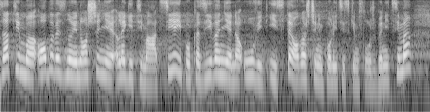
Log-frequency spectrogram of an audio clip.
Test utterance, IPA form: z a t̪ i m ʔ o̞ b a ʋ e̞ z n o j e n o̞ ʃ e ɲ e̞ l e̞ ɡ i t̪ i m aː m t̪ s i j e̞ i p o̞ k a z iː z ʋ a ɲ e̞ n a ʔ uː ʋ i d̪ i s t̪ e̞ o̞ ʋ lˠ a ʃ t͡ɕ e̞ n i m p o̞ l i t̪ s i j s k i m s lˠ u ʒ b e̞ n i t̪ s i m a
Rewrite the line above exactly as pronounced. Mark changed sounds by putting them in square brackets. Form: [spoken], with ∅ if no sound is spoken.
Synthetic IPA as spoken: z a t̪ i m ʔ o̞ b a ʋ e̞ z n o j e n o̞ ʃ e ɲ e̞ l e̞ ɡ i t̪ i m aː [∅] t̪ s i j e̞ i p o̞ k a z iː [∅] ʋ a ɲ e̞ n a ʔ uː ʋ i d̪ i s t̪ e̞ o̞ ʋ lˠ a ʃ t͡ɕ e̞ n i m p o̞ l i t̪ s i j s k i m s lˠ u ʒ b e̞ n i t̪ s i m a

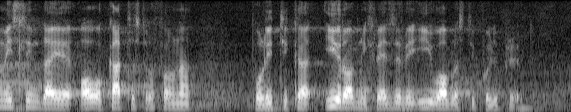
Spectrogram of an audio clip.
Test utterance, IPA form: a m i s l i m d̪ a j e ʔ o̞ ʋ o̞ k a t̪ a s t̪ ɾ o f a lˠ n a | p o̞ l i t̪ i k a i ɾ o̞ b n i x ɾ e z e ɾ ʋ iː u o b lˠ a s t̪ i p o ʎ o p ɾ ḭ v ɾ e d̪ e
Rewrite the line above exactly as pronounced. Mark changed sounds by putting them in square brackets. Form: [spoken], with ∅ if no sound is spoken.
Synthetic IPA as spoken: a m i s l i m d̪ a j e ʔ o̞ ʋ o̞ k a t̪ a s t̪ ɾ o f a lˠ n a | p o̞ l i t̪ i k a i ɾ o̞ b n i x ɾ e z e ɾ ʋ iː u o b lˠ a s t̪ i p o ʎ o p ɾ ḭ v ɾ e d̪ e

